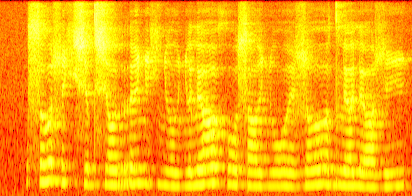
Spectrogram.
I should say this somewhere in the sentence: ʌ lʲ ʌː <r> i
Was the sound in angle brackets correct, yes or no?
no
